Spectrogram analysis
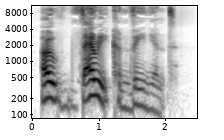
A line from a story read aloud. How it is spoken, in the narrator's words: Todd snapped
